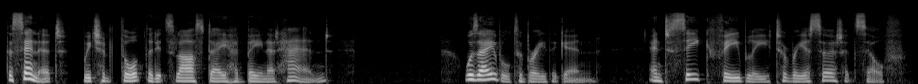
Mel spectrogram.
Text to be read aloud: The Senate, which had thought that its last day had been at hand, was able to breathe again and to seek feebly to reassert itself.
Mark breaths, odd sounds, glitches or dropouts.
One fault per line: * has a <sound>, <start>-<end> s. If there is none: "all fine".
all fine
